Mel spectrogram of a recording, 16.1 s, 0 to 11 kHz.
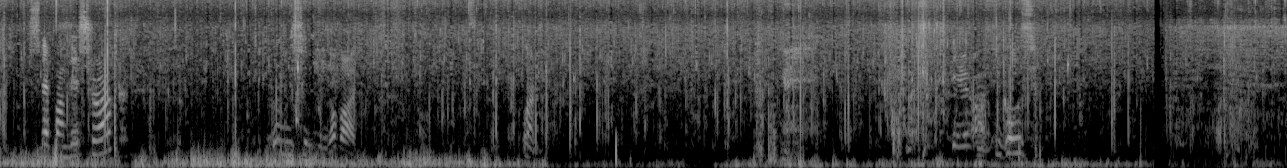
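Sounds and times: wind on microphone: 0.0s - 6.9s, 9.1s - 14.4s
water splashing and lapping: 0.0s - 16.0s.

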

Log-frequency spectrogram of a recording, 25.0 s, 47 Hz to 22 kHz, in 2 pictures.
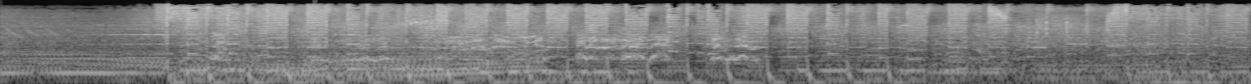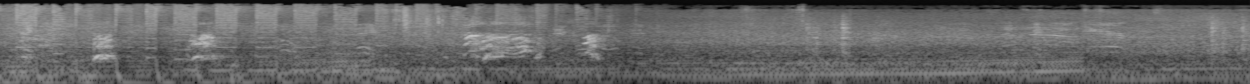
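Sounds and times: dog barking: 2.0s - 2.4s, 3.1s - 7.7s, 12.7s - 13.8s, 14.4s - 14.8s, 17.2s - 18.7s
dog whining: 3.1s - 7.7s, 17.1s - 18.6s.

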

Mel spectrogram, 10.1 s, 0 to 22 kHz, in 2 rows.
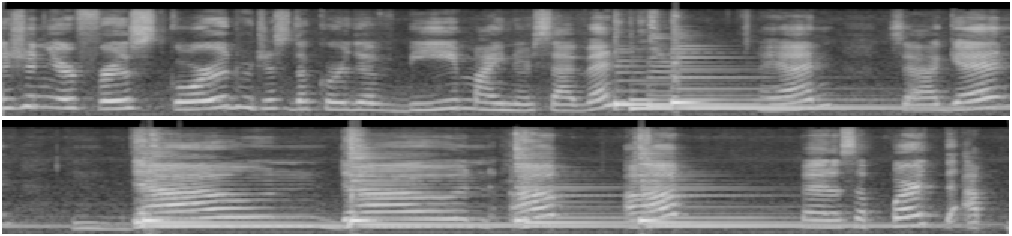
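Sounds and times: ukulele strumming: 3.0s - 10.0s.

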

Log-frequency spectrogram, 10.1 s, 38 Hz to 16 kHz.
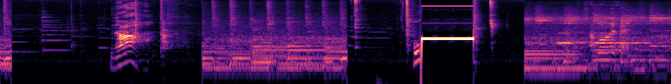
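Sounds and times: loud high beep: 6.3s - 7.1s.

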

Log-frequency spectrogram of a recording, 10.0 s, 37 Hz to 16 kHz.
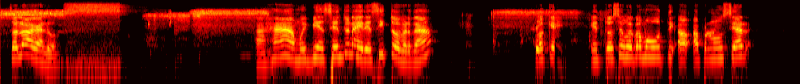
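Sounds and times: person hissing: 0.0s - 1.6s, 2.2s - 3.4s.

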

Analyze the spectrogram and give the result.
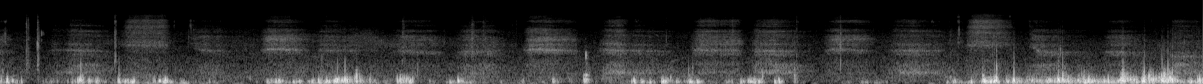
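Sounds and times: wind buffeting microphone: 0.0s - 12.0s
heavy rapid breathing: 0.5s - 12.0s.

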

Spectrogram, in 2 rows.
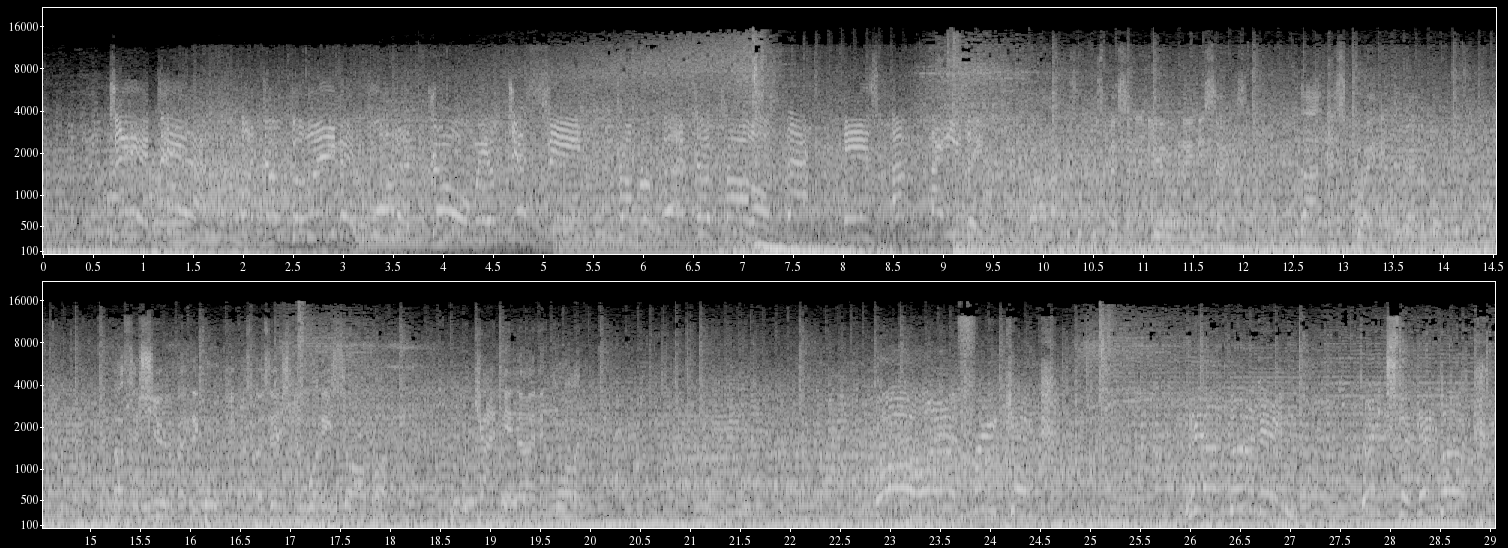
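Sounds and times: epic trailer music: 0.0s - 29.0s.

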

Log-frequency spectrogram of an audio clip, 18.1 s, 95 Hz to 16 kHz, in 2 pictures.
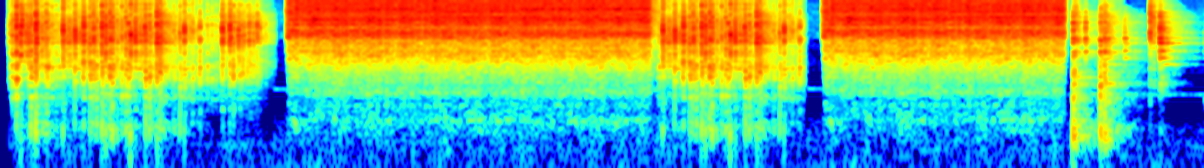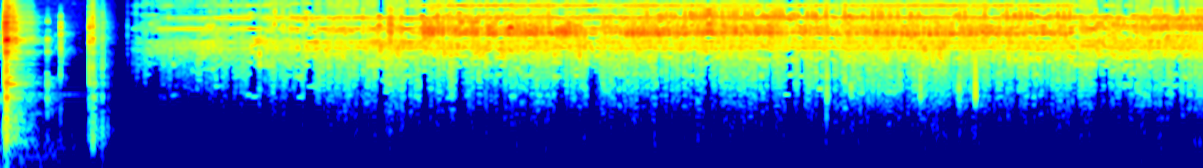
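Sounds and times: steady hiss: 6.2s - 8.0s.

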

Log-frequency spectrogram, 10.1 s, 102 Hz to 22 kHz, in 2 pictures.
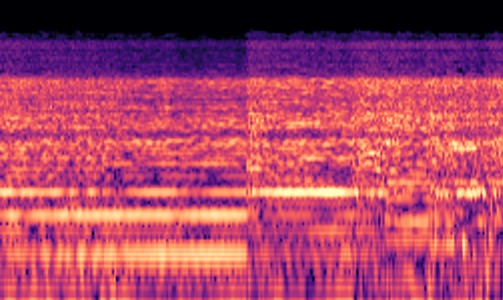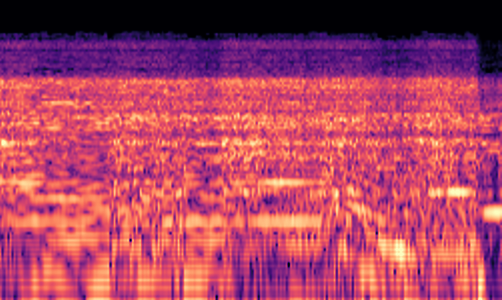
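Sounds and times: distorted electric guitar: 0.0s - 10.0s.

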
